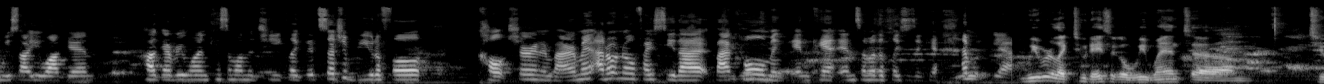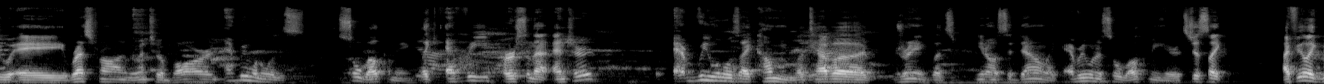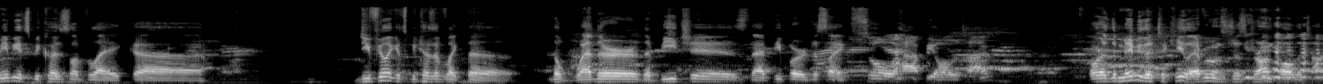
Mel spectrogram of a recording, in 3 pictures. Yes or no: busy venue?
yes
